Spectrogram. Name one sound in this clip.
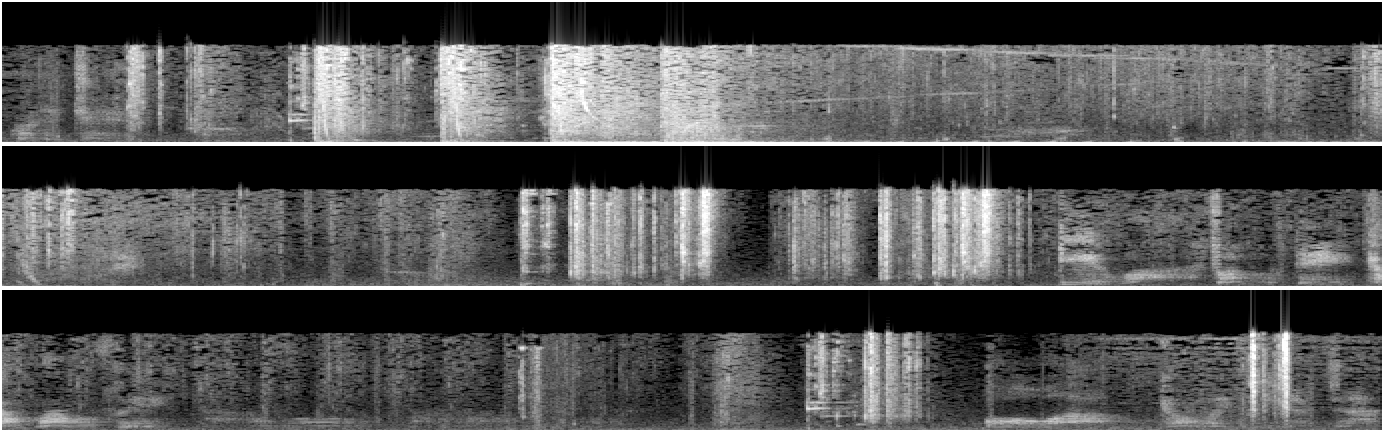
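Footsteps thud on dry ground as a game character runs.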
